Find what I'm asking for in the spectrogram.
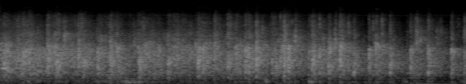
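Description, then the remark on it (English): An audience breaks into sustained applause to praise God, many hands clapping in a dense, steady wash that holds fairly loud for several seconds with no talking. “If you're going to praise God, praise him and give him a proper wenn hand clap.”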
